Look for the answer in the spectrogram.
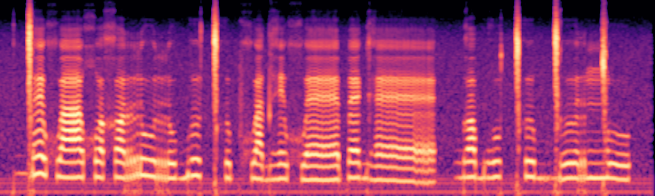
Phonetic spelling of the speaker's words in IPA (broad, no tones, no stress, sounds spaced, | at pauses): ɡ͡ǀ ɛ xʷ aː χʷ ʌ x ʌ r u r u b ɯ ǀʰ ɯ p xʷ a dʱ e xʷ ɛː p ɛ ɡʱ ɛː | ɡ ʌ bʱ u ǀʰ ɯ b ɡ͡ǀ ɯː r ŋ͡ǀ u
